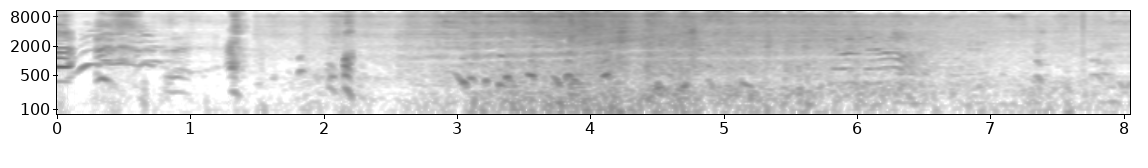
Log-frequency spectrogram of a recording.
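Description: A sled sliding down a snowy slope with two riders aboard: a noisy hiss and scrape of snow that swells as it passes about three to four seconds in, then slowly fades.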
